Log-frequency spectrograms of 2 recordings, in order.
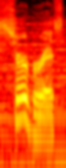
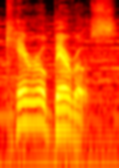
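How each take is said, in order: First: The name is said with English sounds. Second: The name is said with Japanese sounds.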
